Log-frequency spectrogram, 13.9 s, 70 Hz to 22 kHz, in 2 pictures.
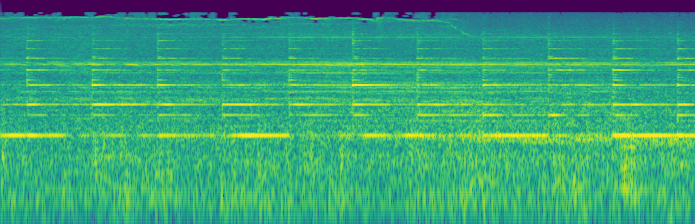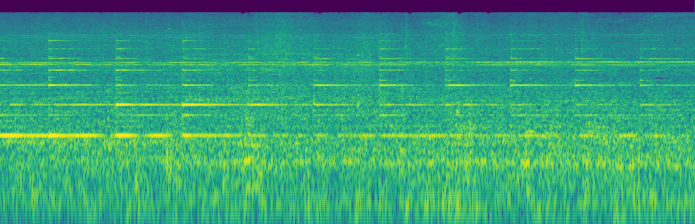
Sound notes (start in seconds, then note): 0.0 train clanking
